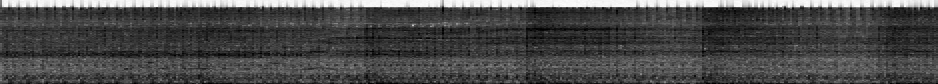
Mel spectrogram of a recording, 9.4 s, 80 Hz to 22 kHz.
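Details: 2023 Bajaj Pulsar 150 BS6 dual-disc: the single-cylinder idle has a loose, uneven clatter with slow swells every second or two; abnormal engine noise, cause unclear.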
